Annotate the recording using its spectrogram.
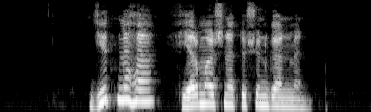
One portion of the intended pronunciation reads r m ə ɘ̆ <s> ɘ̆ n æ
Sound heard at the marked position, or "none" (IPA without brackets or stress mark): ʃ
